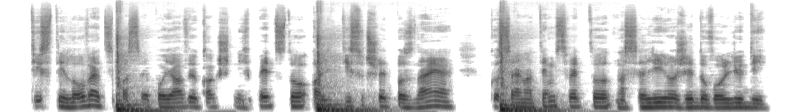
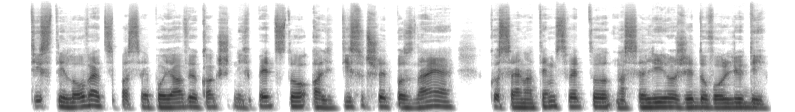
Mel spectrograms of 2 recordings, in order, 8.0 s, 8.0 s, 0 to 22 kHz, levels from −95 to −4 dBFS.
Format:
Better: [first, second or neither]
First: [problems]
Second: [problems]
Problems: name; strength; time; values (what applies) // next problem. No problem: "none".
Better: second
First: noise reduction (classical method Wiener filter)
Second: none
